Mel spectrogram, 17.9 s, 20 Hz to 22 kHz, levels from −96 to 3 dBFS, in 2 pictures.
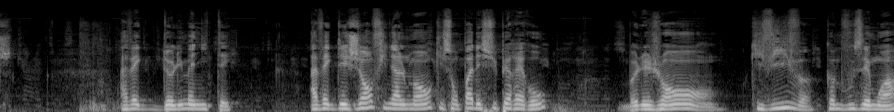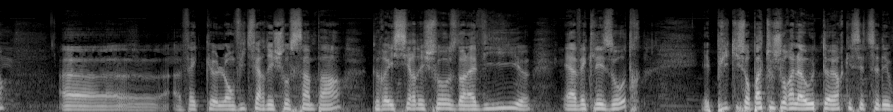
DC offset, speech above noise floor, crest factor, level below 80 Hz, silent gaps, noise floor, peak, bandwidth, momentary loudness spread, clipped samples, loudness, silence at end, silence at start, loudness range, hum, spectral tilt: under 0.1%; 38 dB; 20 dB; -48 dBFS; none; -65 dBFS; -8 dBFS; 15 kHz; 15 LU; under 0.1%; -28 LUFS; 0 s; 0 s; 5 LU; none; -6 dB/octave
